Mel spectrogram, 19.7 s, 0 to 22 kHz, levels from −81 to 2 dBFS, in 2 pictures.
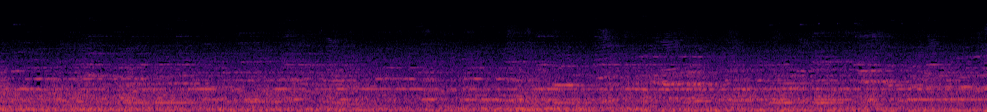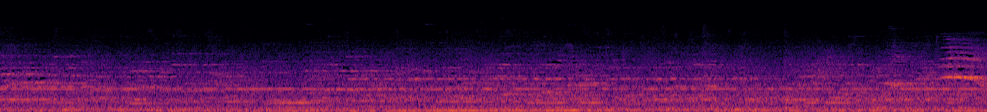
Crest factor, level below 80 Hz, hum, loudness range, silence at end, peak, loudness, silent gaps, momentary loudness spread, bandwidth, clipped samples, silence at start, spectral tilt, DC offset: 18 dB; -44 dBFS; none; 2 LU; 0 s; -18 dBFS; -37 LUFS; none; 3 LU; 14.5 kHz; under 0.1%; 0 s; -7 dB/octave; under 0.1%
